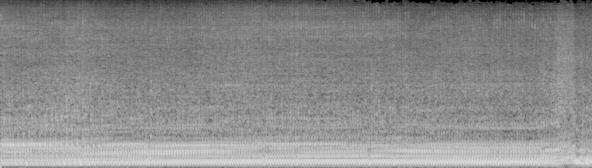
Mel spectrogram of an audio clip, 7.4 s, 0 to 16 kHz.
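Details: Suzuki GS500 twin in a mini buggy build, warming up before a warm compression test without the fan: steady low idle thrumming at about four pulses a second, slightly soft and uneven; low compression.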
